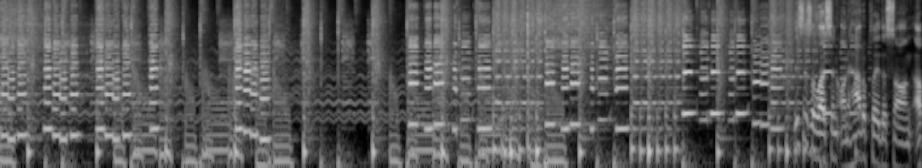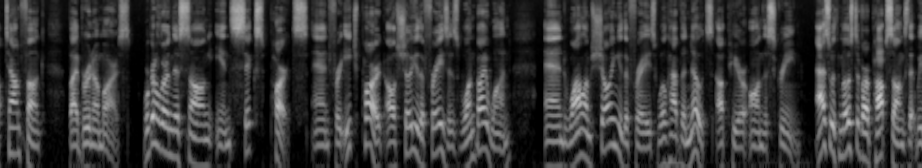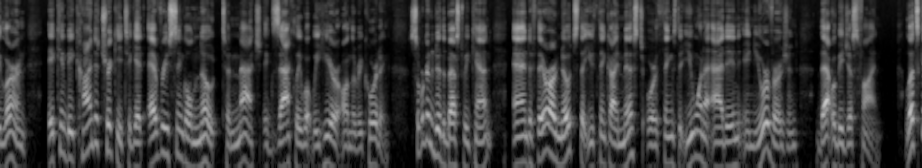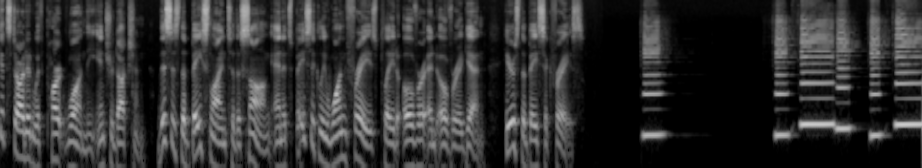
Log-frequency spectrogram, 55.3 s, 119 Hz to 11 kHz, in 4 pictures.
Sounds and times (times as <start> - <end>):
Speech: 11.8 - 50.3.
